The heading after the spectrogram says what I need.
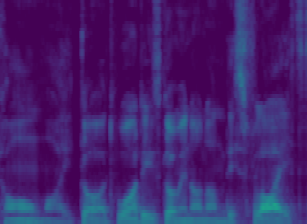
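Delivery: mock muttering in a man's voice. Retelling a passenger's remark during a second emergency: imitating a man muttering. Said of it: "the guy muttered behind me".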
